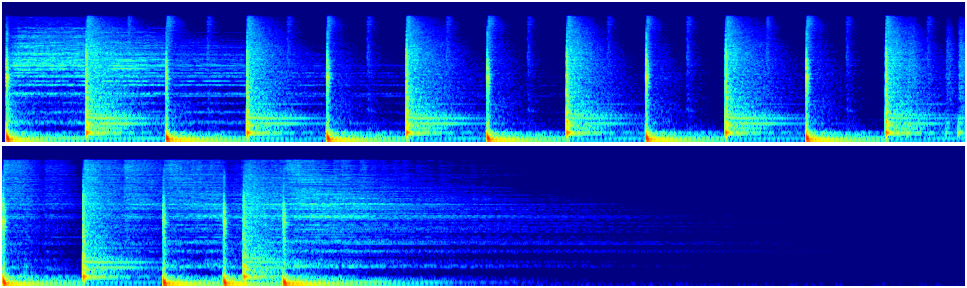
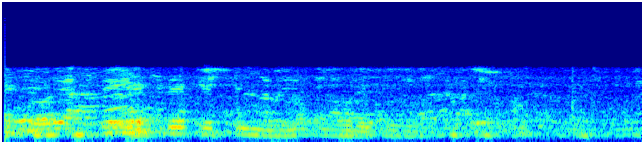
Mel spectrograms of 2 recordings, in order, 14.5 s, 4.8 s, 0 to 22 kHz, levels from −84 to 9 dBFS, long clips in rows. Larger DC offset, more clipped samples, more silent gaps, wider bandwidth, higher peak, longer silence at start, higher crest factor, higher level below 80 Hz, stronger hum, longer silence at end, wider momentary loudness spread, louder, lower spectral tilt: neither; neither; neither; first, 16 kHz vs 4.2 kHz; first, 0 dBFS vs -10 dBFS; about the same, 0.05 s vs 0.05 s; about the same, 24 dB vs 20 dB; first, -26 dBFS vs -60 dBFS; neither; first, 4.3 s vs 0 s; about the same, 18 LU vs 16 LU; first, -23 LUFS vs -29 LUFS; about the same, -5 dB/octave vs -5.5 dB/octave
